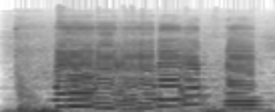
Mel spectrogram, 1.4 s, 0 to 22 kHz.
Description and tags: FND100-konk-zooben-saxophone
saxophone, tenor-sax, win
